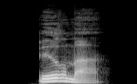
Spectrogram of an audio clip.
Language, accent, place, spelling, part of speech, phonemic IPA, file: German, Germany, Berlin, Birma, proper noun, /ˈbɪʁma/, De-Birma.ogg
- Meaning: Burma (a country in Southeast Asia)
